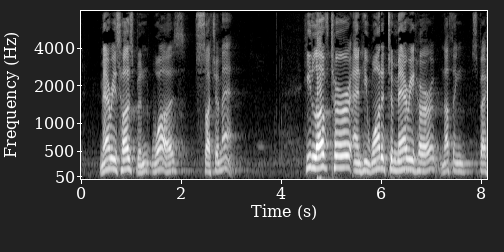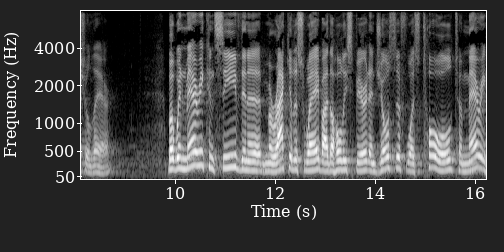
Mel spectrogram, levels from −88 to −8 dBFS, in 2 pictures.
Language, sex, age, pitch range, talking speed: English, male, 60-79, 145-200 Hz, 135 wpm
